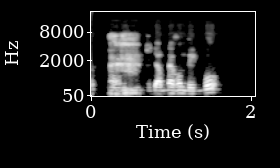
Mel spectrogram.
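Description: A man clears his throat, then says a few words; the voice stops about three-quarters of the way through.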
